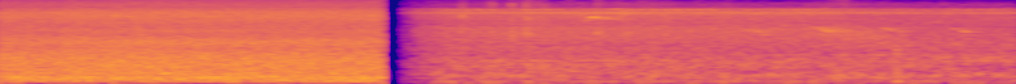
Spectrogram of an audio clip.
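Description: Steady rush of a fast-flowing river. It cuts off about two seconds in, giving way to quieter outdoor background with a few faint high chirps.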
